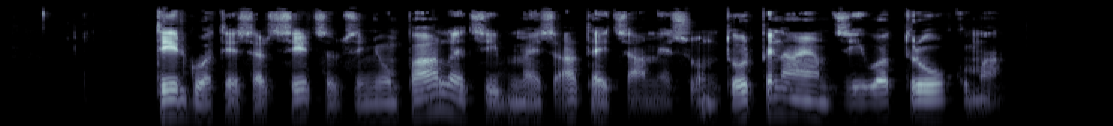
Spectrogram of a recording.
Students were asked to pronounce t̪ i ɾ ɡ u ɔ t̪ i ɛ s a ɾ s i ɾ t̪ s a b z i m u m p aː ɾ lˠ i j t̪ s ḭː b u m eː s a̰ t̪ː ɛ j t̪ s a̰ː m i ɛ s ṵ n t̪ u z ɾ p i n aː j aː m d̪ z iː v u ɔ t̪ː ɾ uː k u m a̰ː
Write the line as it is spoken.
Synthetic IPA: t̪ i ɾ ɡ u ɔ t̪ i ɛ s a ɾ s i ɾ t̪ s a b z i ɲ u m p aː ɾ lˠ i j t̪ s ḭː b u m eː s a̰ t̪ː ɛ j t̪ s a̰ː m i ɛ s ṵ n t̪ u ɾ p i n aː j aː m d̪ z iː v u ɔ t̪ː ɾ uː k u m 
